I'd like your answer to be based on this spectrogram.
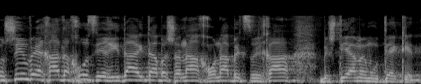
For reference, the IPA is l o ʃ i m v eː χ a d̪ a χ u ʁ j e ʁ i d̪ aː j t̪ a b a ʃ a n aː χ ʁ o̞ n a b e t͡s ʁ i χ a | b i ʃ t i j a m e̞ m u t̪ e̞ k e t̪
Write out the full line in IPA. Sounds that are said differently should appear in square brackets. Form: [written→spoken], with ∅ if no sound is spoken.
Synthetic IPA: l o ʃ i m v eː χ a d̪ a χ u [ʁ→z] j e ʁ i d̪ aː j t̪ a b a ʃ a n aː χ ʁ o̞ n a b e t͡s ʁ i χ a | b [i→e] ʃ t i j a m e̞ m u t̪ e̞ k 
